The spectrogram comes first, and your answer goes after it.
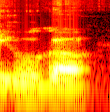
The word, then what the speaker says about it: Hugo: The H is silent.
